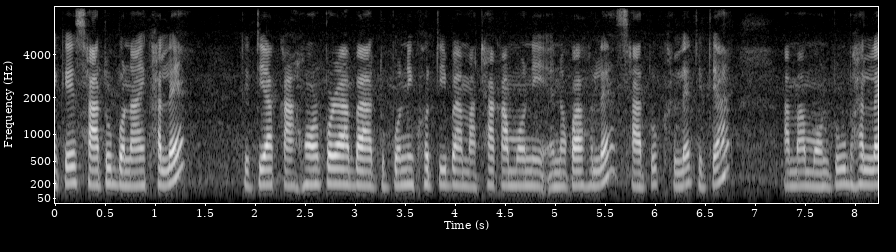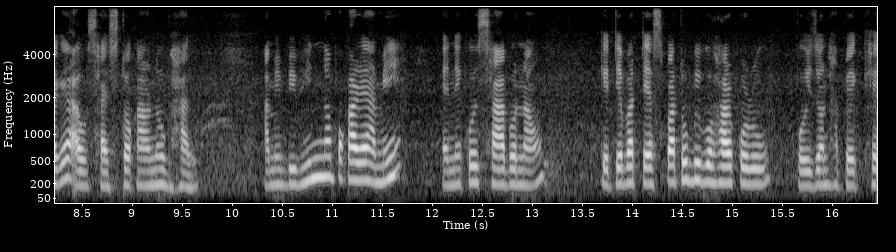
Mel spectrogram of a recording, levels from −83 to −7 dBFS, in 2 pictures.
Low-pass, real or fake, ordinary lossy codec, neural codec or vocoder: none; real; none; none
